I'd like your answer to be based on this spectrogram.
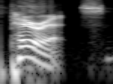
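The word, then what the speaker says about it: Pérez: But this letters page told me something that I didn't know up to that point, and that is the pronunciation of George Perez, accent on the first E. They actually had that in a little yellow thing by the editor. Instead of Perez, it's Perez.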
